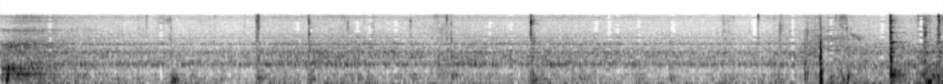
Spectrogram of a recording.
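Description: Faint, irregular metallic clicks of a hand-cut key being seated and turned in a Flex-Ace tubular lock, about half a dozen in all, the loudest a little after four seconds in.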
